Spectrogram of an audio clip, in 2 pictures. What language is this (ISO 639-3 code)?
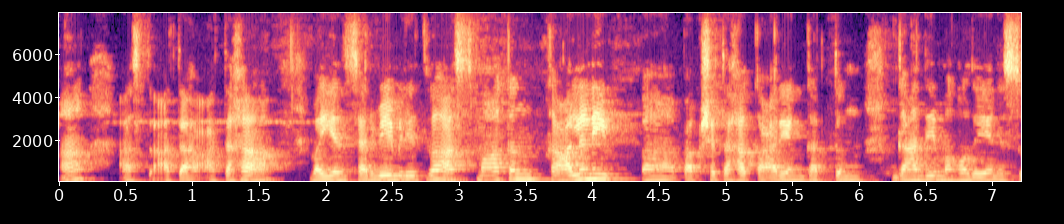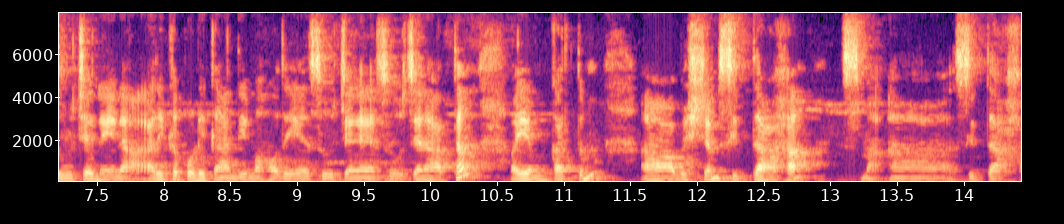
san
